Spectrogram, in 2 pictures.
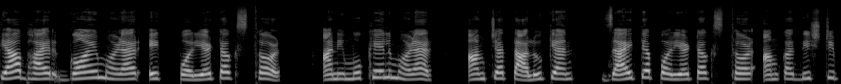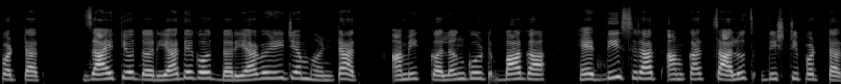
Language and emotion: Goan Konkani, neutral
